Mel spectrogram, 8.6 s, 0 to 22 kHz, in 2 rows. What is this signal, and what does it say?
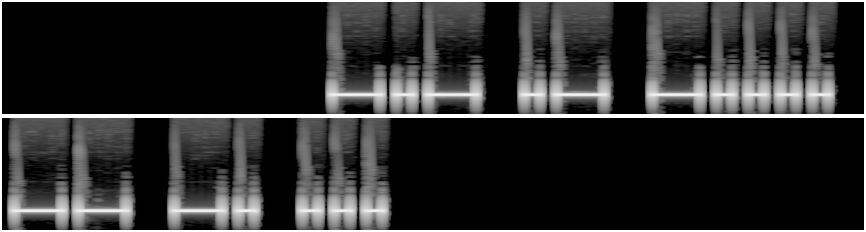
Morse code, heard as a keyed tone, about 15 wpm, 700 Hz. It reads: KA6MNS
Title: USA Call Signs - 6 Characters - Repeated 3x - 15wpm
